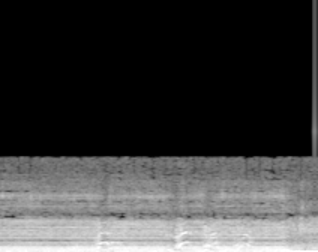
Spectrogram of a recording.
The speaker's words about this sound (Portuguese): Ouçam os cães.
